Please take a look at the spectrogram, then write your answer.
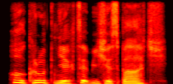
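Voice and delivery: high, slow words through a yawn; drawn-out yawning complaint; long yawn. A narrator's reading. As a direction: stretch it out mid-yawn, loud and sleepy. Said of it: "ziewnął przeciągle".

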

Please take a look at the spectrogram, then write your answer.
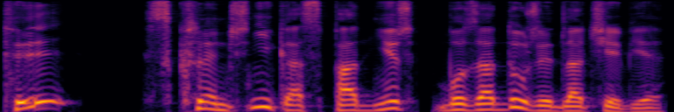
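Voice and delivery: high, loud scoffing taunt; mocking girl. A narrator's reading. Basia mocks Stasiek, high and loud. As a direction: laugh him down.

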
